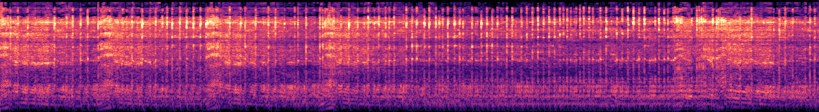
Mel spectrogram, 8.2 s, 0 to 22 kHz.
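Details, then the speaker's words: Neotec 843 chainsaw (Husqvarna 543xp clone) with K095 bar mount, mild ported with squish clearance closed, first test start after reassembly and releasing choke: strong, clean two-stroke scream with crisp rev swings, no misses or bogging; runs healthy. "I'd say she runs."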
